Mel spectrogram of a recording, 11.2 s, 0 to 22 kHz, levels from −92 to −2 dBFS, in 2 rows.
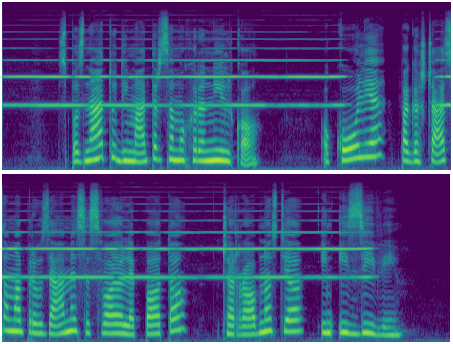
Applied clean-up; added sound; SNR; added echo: none; Wind instrument, woodwind instrument; 6 dB; none.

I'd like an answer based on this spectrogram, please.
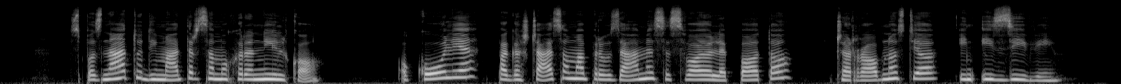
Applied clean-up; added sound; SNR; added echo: neural mask model Resemble Enhance denoiser.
